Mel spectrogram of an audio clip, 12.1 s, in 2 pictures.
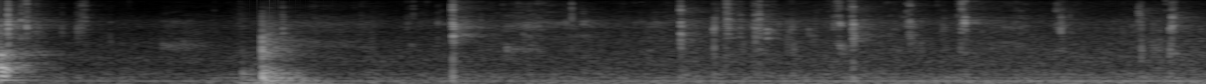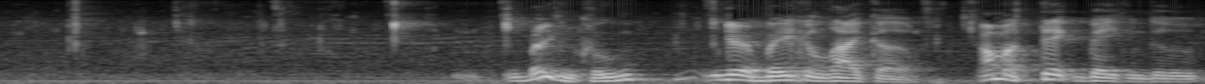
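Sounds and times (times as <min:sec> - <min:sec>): low steady hum: 0:00.0 - 0:12.0
person chewing crisp food: 0:02.0 - 0:08.7.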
